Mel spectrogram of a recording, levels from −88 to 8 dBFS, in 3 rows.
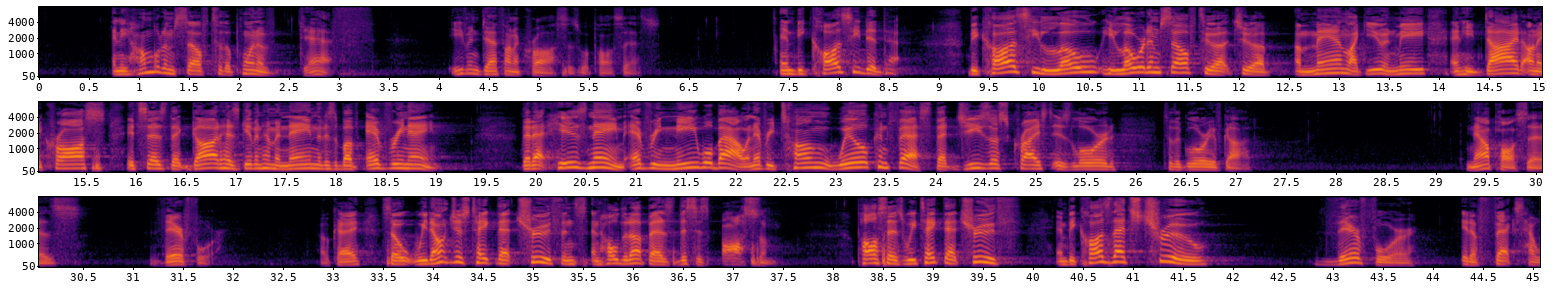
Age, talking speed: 30-49, 155 wpm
